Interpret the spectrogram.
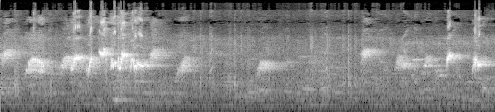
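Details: Kutilang, the sooty-headed bulbul, singing busily as a lure: quick clusters of bright, liquid, gurgling whistles, then spaced single warbled phrases rising and falling, each under half a second.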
